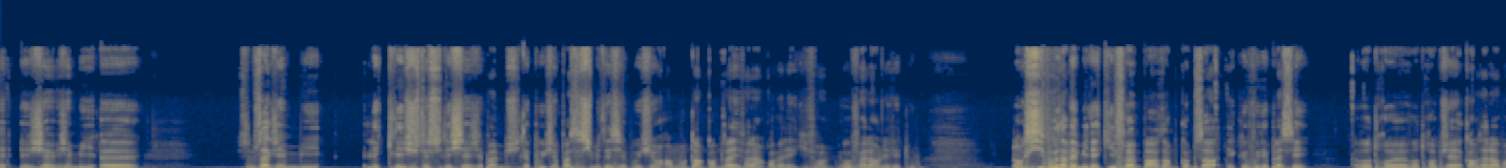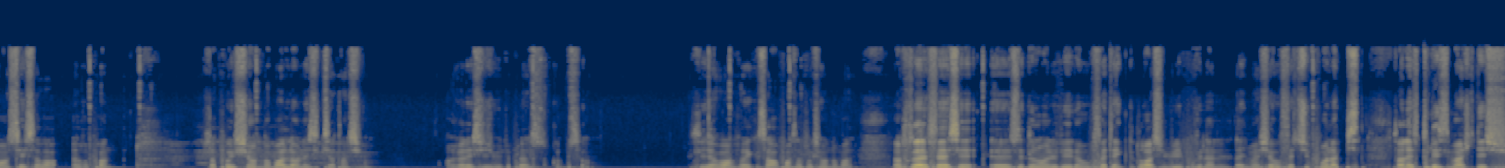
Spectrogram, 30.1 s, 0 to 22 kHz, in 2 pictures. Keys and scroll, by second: 17.5 F8.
